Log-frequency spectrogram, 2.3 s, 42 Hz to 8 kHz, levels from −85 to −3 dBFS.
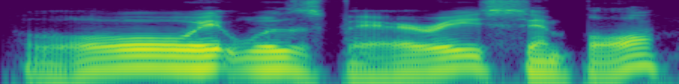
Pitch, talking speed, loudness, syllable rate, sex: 100 Hz, 135 wpm, -15 LUFS, 3.4 syllables/s, male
